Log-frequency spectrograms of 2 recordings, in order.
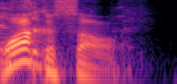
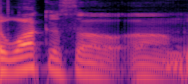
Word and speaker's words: Waukesha: Like that one guy up in Waukesha. Is that how you pronounce it? Michigan? That ran that Christmas parade? – Yeah, yeah. – This dude has an extensive... – Waukesha. – Yeah, Waukesha.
